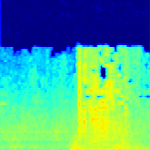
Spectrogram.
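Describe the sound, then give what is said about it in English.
A subway train passing: after a quieter lead-in, a low, heavy rumble starts abruptly and stays loud and rattling to the end. “He watches a subway train pass. In the front of the train, the operator reads a newspaper.”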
